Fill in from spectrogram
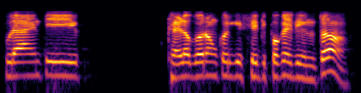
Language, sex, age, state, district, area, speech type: Odia, male, 30-45, Odisha, Nabarangpur, urban, conversation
